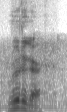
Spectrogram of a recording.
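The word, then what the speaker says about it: Ruettiger: But then also Rudy, I may not know the justice of pronunciation of the last name, Rudy Rudiger. – Rudiger.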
